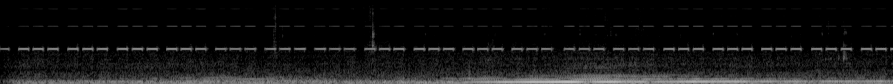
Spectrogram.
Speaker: pretty constant. Yeah, it's getting worse.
